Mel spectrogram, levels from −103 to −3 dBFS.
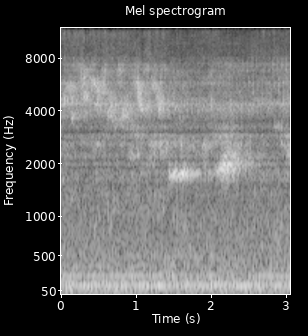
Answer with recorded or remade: remade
